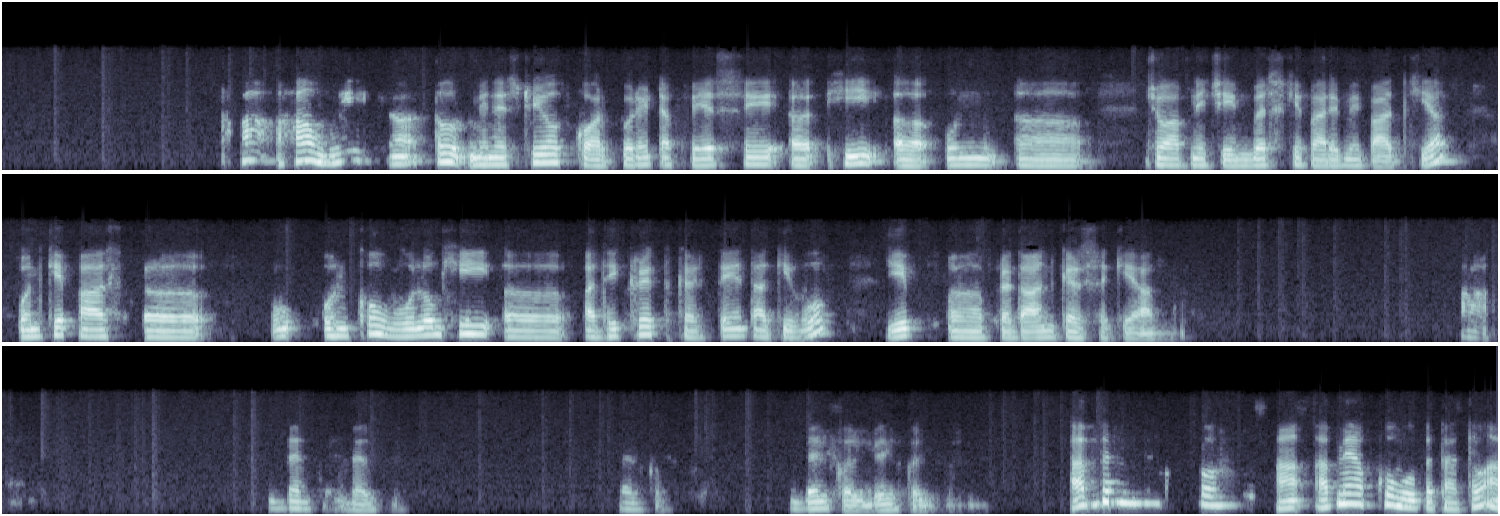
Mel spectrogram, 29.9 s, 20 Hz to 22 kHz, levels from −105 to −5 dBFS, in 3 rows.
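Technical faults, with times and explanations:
10.77–10.83 s, 19.99–20.10 s, 27.57–27.62 s and 28.23–28.32 s, echo leak: you get brief, faint ghost copies of the speech trailing it by roughly a quarter second (256 to 269 ms). Most are very quiet, around 30 to 40 dB down, but the one at 28.23 s is closer to 20 dB down and easier to catch. It's likely a far-end speakerphone whose echo canceller let short bits slip back, riding the 8 kHz-band Opus call path.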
